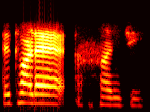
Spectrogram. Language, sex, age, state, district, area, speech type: Dogri, female, 30-45, Jammu and Kashmir, Udhampur, urban, conversation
